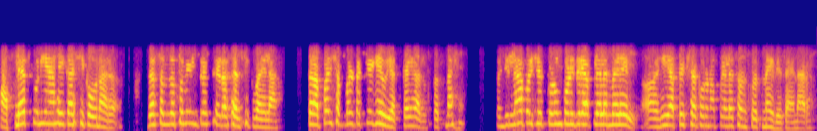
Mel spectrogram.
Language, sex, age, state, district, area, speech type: Marathi, female, 45-60, Maharashtra, Nanded, rural, conversation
